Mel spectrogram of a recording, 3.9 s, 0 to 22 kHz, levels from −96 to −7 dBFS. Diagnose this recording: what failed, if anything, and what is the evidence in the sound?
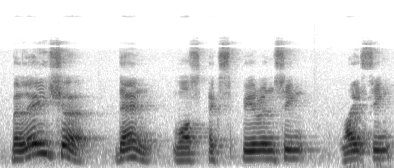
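Call processing: from 3.29 to 3.69 s the speech dips by about 25 dB, likely speech suppressed in double talk. It is attenuated, not cut to silence as in a dropout.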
